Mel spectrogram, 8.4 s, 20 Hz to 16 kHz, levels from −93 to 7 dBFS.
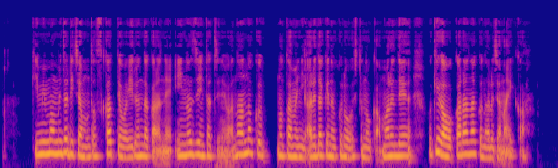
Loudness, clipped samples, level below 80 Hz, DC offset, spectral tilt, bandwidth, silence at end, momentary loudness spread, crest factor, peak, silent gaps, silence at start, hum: -21 LUFS; under 0.1%; -56 dBFS; under 0.1%; -6.5 dB/octave; 11.5 kHz; 0.45 s; 9 LU; 18 dB; -4 dBFS; none; 0.5 s; none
